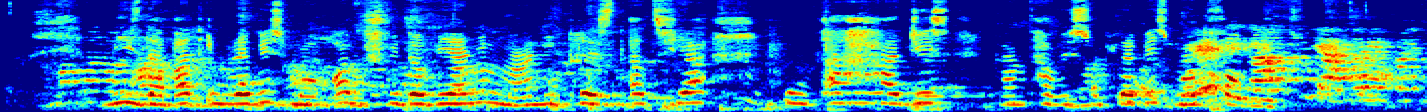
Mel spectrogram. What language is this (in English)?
Georgian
